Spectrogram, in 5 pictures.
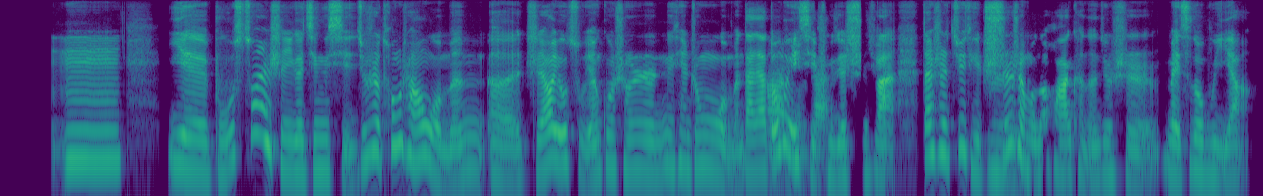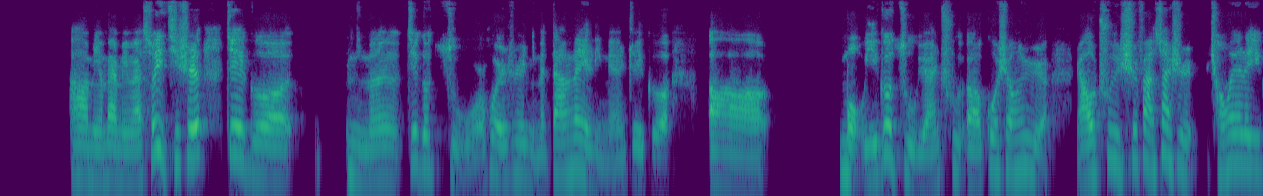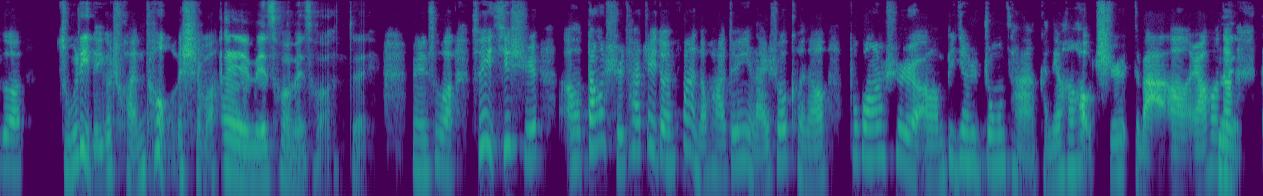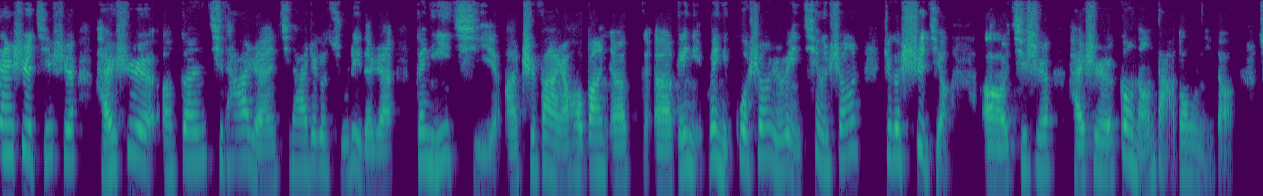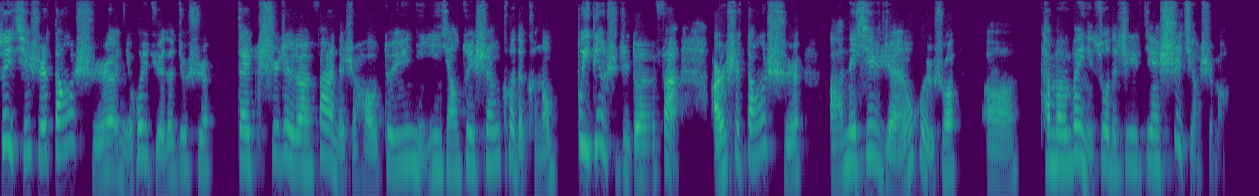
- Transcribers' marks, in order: other background noise; laughing while speaking: "传统了"; laugh
- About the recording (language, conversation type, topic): Chinese, podcast, 你能聊聊一次大家一起吃饭时让你觉得很温暖的时刻吗？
